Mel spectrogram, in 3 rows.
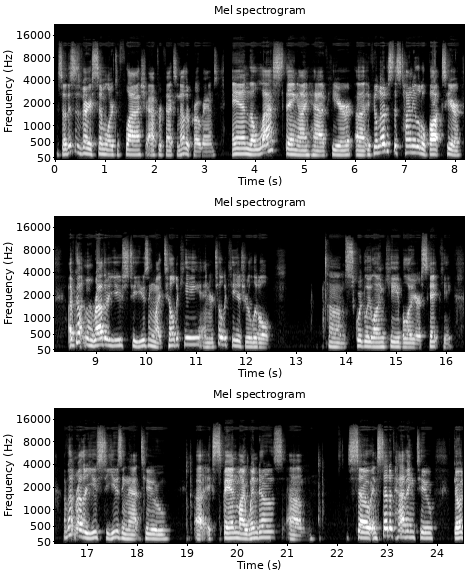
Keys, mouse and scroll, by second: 3.3-4.5 drag, 24.2-24.5 drag.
